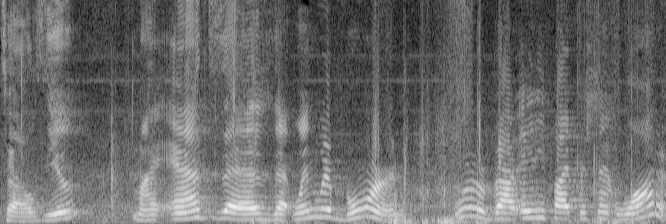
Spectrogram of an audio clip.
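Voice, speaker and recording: Amid noticeable background noise and audible room echo, a woman speaks with lively intonation at a fairly high pitch. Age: 60s. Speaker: hydration advocate. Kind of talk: guest talk on cooking show. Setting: senior center kitchen.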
